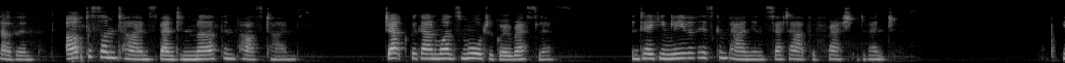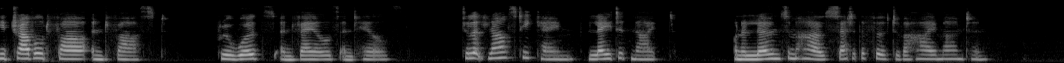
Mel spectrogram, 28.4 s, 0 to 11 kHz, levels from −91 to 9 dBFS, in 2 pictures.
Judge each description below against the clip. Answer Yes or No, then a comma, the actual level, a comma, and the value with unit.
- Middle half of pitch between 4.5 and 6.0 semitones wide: No, average, 3.2 semitones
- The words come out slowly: Yes, slow, 125 wpm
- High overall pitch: Yes, high, 215 Hz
